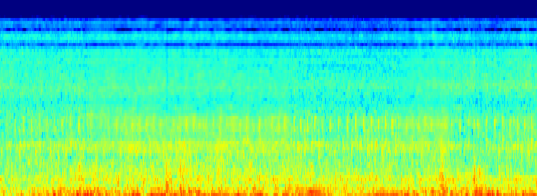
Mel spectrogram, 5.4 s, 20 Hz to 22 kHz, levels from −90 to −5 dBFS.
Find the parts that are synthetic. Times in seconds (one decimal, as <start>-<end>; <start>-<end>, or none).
0.9-2.9; 4.0-4.5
